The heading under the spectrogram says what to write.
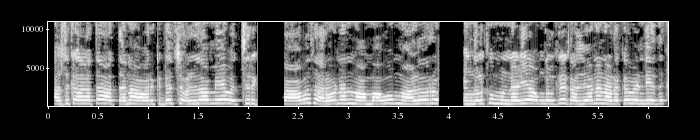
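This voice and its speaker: Brief: a fretful young wife, very high voice, dry close recording. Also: a bit bright, no echo. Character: worried young pregnant wife. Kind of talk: cartoon voice acting.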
